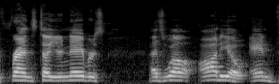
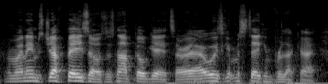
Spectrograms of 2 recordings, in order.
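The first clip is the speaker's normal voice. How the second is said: normal talking voice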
